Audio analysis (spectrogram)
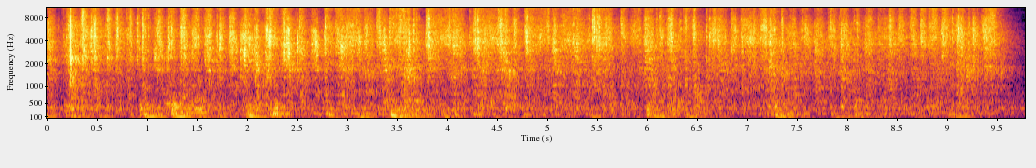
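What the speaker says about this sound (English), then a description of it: "Just gonna take this old sandpaper I had here and just gonna go around on each one of them." Continuous rough rubbing of old sandpaper worked by hand over the hull of a 14-foot jon boat, steady and close with no pauses.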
